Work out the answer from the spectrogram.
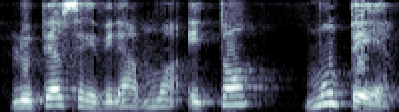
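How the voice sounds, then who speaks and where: Woman from Gabon, thirties, slightly low voice, hesitant spoken testimony, many fillers. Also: expressive, a little slow, mellow. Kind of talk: personal testimony, unscripted.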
